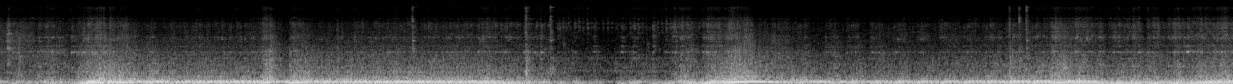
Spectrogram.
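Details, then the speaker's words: 1972 Chevrolet Chevelle V8 revived after 5 years sitting, with a TCI street transmission of about 300 miles: a deep even burble dips under load when shifted into gear, then recovers smoothly. It runs healthy and the transmission is solid. "well there you go i love it i caught it with a switch that time she's a runner"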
